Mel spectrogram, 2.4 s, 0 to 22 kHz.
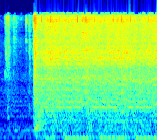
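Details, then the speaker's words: Fiat X1/9 cranking with a compression gauge in a plug hole: after a quiet moment the starter spins fast and evenly with no compression beats, perhaps two psi; plugs pulled were wet; no compression from a jumped timing belt. "nothing that's work that is not good well we might have two pounds oh i hate telling customers this this is not good"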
